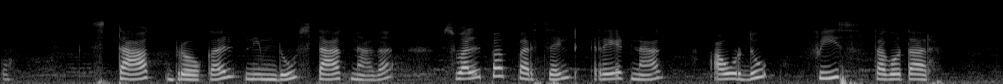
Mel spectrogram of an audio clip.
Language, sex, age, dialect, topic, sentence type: Kannada, male, 18-24, Northeastern, banking, statement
